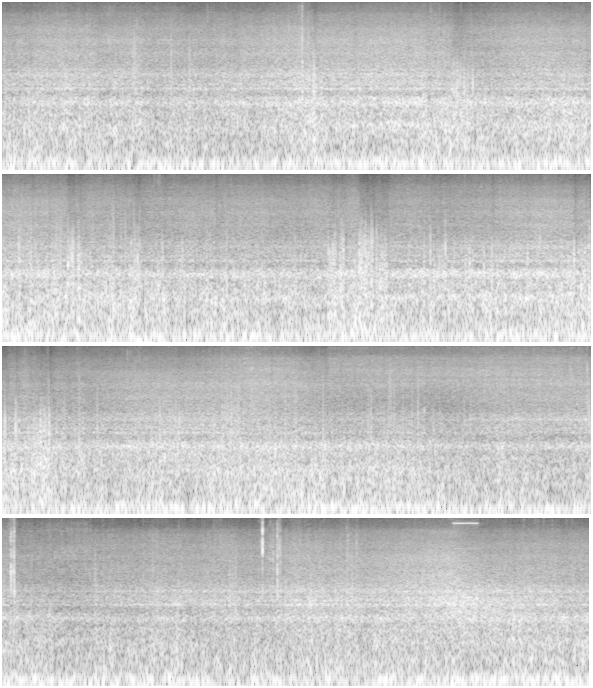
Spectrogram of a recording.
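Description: Steady rush of wind over the microphone with road noise during a fast downhill ride, unbroken and heaviest in the low end.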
